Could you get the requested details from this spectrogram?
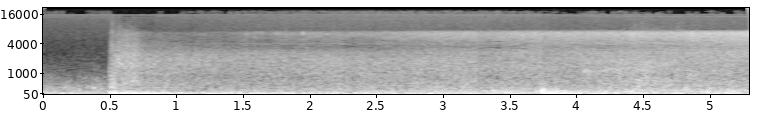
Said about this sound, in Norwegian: hører Dennis den store eksplosjonen i regjeringskvartalet bare 500 meter unna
